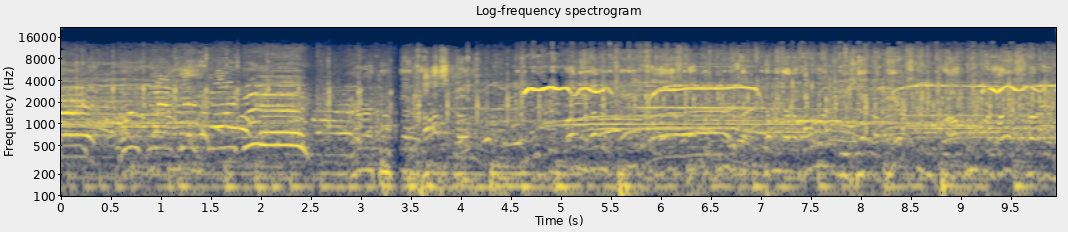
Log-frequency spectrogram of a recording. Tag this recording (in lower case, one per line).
speech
